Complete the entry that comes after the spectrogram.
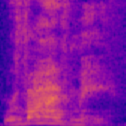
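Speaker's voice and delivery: put-on heroic plea, hammed up; mock-dramatic game-character voice; Marcus Phoenix. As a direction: ham it up like a fallen action hero. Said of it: "imagining Mar-, Marcus Phoenix saying something, something, family".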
